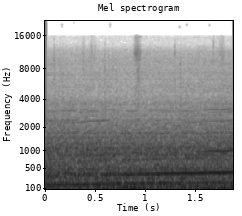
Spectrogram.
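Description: A truck engine revs, a steady low rumble with a rising whine as it climbs in pitch over a couple of seconds, with fumes blowing out of the truck, with no talking.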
